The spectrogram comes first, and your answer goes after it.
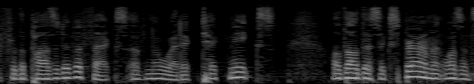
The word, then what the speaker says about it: noetic: The research concerned the effectiveness of noetic techniques, spelled like poetic, only with an N.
